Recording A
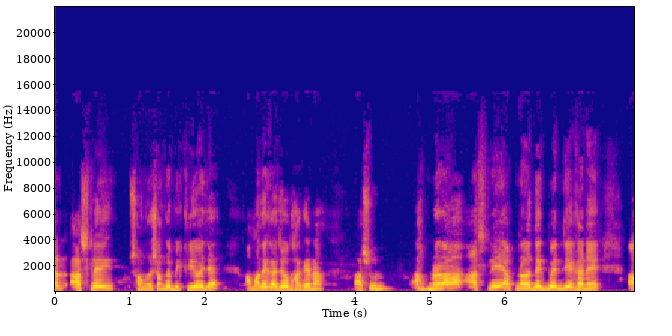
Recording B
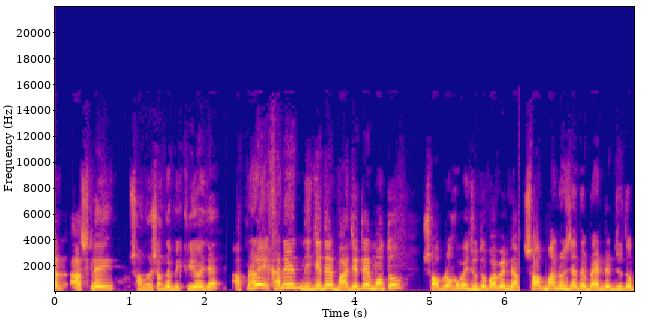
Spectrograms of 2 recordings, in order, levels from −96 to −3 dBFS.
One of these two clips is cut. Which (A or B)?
B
